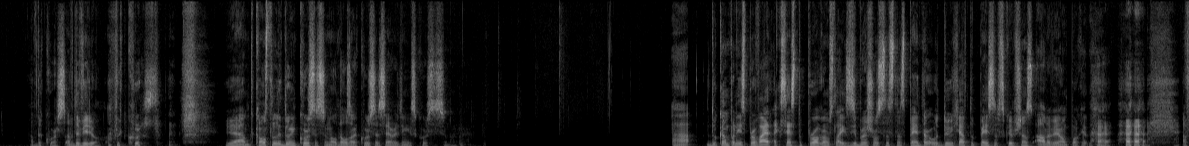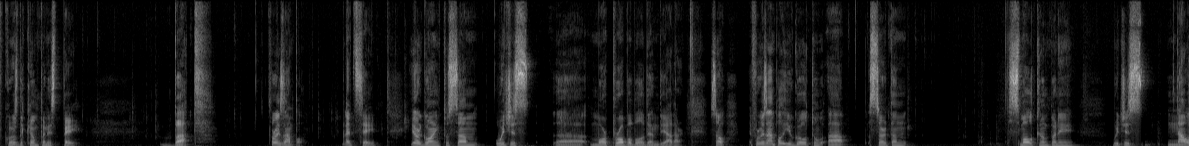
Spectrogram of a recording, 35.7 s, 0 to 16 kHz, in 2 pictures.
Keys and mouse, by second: 0.9 alt+q, 1.4 1, 19.6 alt+q, 22.5 alt+q, 23.6 1.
